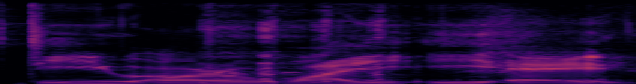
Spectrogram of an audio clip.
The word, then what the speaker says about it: Duryea: I think it's pronounced Durye. It's Duryea. Dirty, eh?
